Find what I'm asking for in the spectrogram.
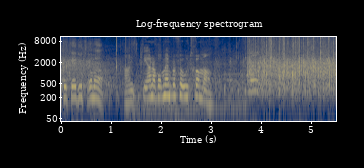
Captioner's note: some Applause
